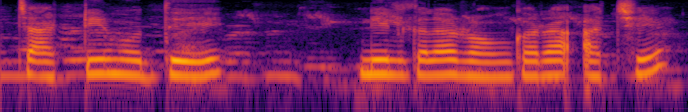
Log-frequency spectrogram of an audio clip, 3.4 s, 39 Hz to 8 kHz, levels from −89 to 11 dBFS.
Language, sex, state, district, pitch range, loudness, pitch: Bengali, female, West Bengal, Alipurduar, 215-230 Hz, -17 LUFS, 225 Hz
